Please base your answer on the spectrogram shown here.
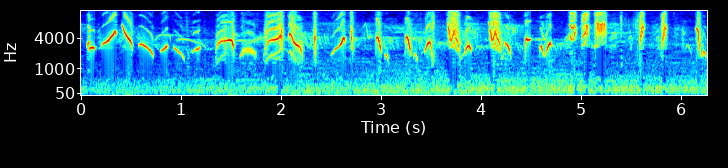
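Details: Oriental magpie-robin singing, a song used to provoke other magpie-robins into anger: a fast, loud run of varied whistled slurs and sharp chirps, many notes bending up and down, with buzzy bursts toward the end.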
